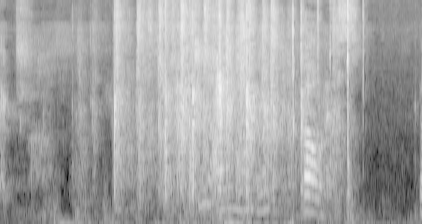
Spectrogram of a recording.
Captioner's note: audience applauds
